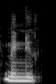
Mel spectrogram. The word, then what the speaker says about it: Minooka: Minooka.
